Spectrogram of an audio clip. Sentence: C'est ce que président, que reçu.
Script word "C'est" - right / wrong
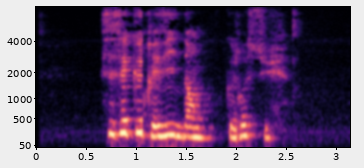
right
